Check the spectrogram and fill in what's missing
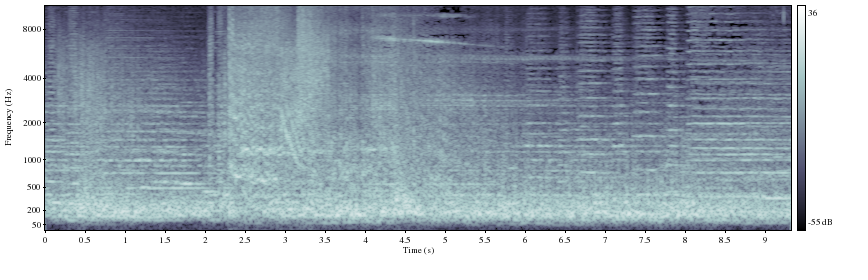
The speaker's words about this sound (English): The explosion of Death Star number 2. Wedge shoots the reactor. We get some electricity going on. An explosion that chases the Millennium Falcon from the inside all the way to the outside of the Death Star.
